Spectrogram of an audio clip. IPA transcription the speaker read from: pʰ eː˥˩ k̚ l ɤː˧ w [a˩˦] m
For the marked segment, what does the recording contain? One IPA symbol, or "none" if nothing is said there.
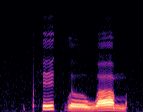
a˥˩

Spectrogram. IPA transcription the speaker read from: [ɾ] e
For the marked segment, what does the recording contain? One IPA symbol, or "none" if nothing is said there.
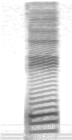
ɾ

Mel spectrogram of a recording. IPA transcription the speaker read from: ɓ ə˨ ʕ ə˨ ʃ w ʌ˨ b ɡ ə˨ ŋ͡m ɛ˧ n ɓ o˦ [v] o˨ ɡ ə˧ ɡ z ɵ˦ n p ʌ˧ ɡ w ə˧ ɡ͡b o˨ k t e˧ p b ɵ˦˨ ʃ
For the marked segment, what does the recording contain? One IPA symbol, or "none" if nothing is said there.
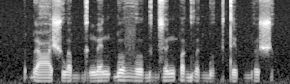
v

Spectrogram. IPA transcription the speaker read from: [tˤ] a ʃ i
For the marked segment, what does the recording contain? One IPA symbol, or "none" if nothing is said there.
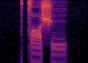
tˤ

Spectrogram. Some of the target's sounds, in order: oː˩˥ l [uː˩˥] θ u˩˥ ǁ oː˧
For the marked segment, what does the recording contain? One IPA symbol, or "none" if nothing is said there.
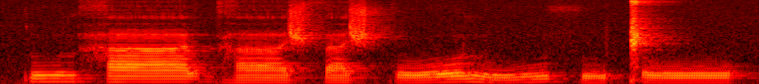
uː˩˥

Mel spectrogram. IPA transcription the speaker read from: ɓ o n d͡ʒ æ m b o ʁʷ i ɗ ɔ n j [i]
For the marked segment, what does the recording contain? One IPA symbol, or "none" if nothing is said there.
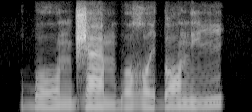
i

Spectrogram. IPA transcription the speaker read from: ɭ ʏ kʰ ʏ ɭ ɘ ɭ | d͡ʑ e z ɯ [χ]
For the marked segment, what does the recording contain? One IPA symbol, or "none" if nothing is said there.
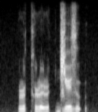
ʔ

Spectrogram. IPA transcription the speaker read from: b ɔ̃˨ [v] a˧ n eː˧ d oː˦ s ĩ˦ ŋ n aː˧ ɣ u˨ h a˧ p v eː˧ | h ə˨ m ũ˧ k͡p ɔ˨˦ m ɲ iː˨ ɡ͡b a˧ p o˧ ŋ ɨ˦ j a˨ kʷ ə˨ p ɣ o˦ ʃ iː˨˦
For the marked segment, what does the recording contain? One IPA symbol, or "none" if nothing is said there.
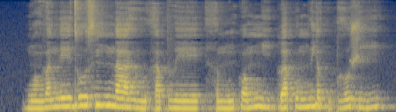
v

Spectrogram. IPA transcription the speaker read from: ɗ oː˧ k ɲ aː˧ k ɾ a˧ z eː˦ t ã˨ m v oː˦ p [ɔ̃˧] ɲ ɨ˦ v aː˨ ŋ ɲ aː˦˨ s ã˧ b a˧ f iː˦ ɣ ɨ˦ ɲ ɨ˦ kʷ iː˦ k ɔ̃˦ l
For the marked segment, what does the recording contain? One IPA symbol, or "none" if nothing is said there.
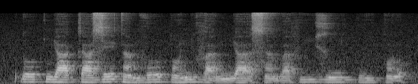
ɔ̃˨˦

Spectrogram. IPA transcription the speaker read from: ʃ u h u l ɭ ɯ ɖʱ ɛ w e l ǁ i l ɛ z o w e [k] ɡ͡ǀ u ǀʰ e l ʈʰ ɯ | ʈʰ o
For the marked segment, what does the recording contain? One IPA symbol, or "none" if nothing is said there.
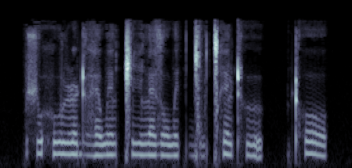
k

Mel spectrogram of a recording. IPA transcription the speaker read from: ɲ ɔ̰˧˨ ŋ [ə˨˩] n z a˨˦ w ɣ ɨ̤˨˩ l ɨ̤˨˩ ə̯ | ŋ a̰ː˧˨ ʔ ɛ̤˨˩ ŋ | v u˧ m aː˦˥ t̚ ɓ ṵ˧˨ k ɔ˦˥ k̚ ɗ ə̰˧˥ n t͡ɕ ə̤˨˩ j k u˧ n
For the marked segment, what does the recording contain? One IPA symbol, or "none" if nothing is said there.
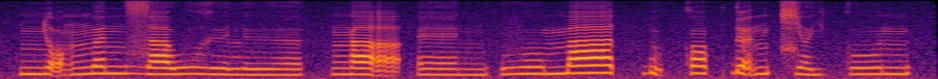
ə˧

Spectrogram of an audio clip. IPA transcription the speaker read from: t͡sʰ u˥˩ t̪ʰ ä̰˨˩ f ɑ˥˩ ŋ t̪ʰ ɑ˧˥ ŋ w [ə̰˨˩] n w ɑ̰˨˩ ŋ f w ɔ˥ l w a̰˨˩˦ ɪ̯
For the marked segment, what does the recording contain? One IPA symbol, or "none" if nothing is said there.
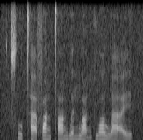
ə˧˥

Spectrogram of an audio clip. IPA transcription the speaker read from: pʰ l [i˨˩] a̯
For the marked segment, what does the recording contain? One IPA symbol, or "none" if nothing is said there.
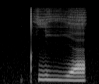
i˨˩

